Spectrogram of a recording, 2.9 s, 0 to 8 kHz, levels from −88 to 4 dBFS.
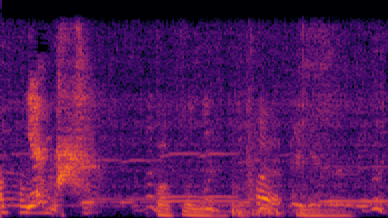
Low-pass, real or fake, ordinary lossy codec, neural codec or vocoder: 7.2 kHz; real; none; none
